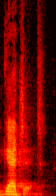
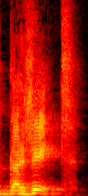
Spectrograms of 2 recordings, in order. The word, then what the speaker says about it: Gazette: But it wasn't Gadget, right? It was Gazette because I had an accent on the E. And when they said Gadget, I got so offended. It's Gazette. It's Gazette. It's like every time, it's not Gadget, it's Inspector Gazette.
